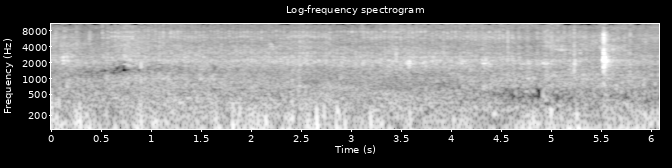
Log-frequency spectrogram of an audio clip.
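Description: Steady low rumble with faint rattling, the noise of moving along a paved path outdoors, with some wind on the phone's microphone.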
